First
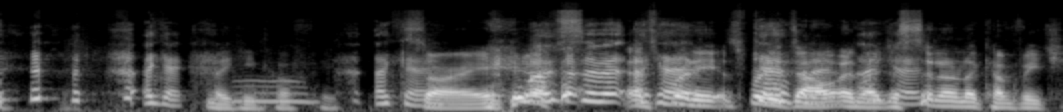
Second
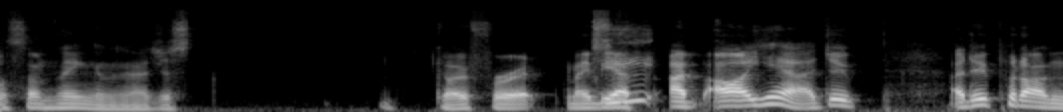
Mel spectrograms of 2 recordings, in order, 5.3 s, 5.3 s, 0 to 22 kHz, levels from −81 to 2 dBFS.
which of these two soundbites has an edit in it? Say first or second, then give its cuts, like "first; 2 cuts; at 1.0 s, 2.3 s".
first; 1 cut; at 4.3 s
